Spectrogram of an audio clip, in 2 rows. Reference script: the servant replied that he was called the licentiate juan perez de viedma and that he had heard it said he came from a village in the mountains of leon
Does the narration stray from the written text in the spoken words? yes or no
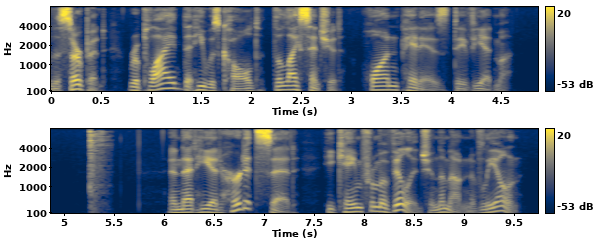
yes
